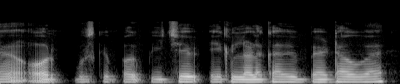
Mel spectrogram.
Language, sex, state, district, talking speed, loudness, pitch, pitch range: Hindi, male, Jharkhand, Palamu, 150 wpm, -19 LUFS, 115 Hz, 115-120 Hz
